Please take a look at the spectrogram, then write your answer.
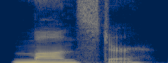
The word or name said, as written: monster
